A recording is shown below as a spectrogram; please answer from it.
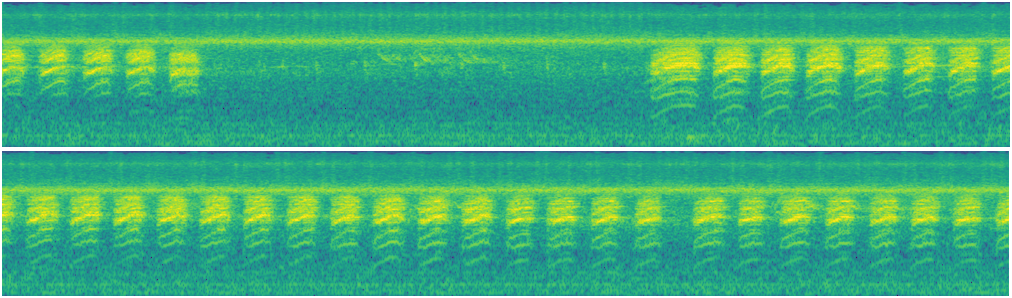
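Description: A rapid series of short, rising chirps, about four a second, from a calling animal. The chirps stop about a second in, start again after about two seconds and carry on. A steady, high-pitched hiss lies under them.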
